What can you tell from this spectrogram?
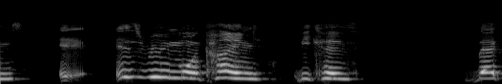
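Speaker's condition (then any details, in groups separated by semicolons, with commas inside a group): Cerebral palsy quadriplegia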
